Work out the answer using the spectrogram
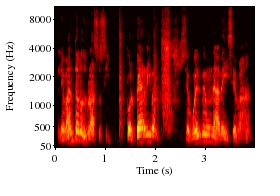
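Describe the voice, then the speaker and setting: A man from northern Mexico, a voice actor, telling stories from his career in a measured, explanatory interview manner. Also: medium pitch, a little hiss or hum. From Chihuahua, northern Mexico. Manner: measured, explanatory, animated asides. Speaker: voice actor guest. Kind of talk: casual interview storytelling. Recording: voice slightly distant from the mic.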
